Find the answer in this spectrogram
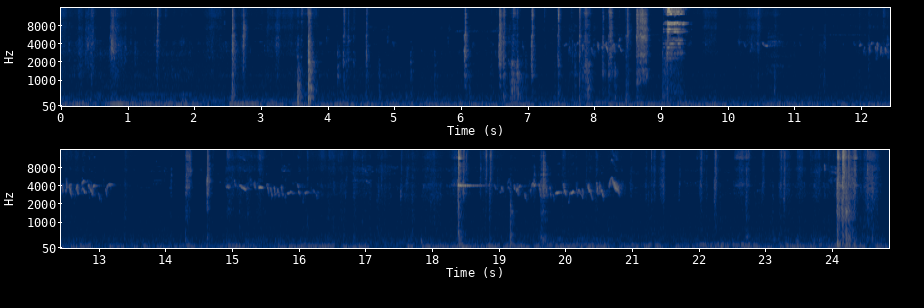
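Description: Small birds chirping in a few short trilling calls partway through, over a steady low rumble, with scattered clicks and knocks and one sharp knock about four seconds in.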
